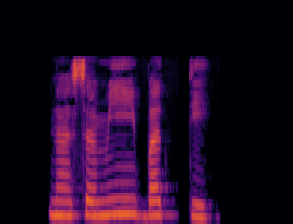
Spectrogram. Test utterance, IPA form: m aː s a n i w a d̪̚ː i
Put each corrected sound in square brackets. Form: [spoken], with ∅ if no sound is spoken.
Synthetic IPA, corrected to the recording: [n] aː s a [m] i [b] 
